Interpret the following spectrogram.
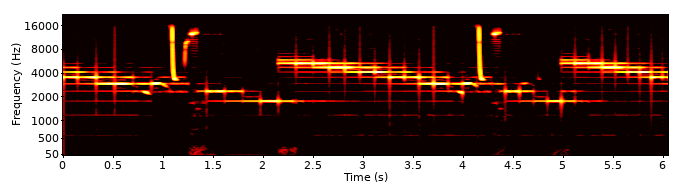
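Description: Modular synthesizer playing a looping electronic pattern: pure whistle-like tones stepping down in pitch, each run ending in a fast rising chirp and short low thuds, repeating about every three seconds.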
